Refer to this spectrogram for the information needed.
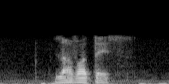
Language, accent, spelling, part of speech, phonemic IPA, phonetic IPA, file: Armenian, Eastern Armenian, լավատես, adjective / noun, /lɑvɑˈtes/, [lɑvɑtés], Hy-լավատես.ogg
- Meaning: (adjective) optimistic; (noun) optimist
